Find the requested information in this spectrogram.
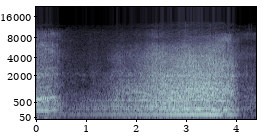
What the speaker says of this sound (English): prototype baby Austins were put through preliminary tryouts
